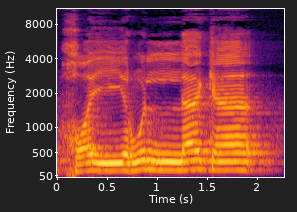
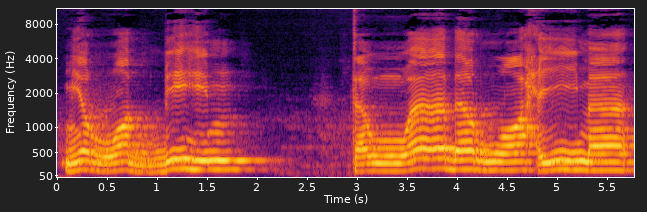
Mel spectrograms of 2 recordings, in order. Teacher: Jadi sempurna dilebur ke huruf berikutnya, tidak ada lagi dengung sama sekali, tidak ada lagi bunyi huruf nun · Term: idgham bila gunnah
